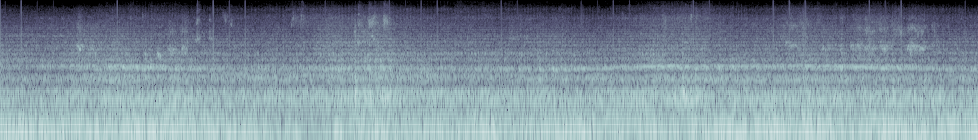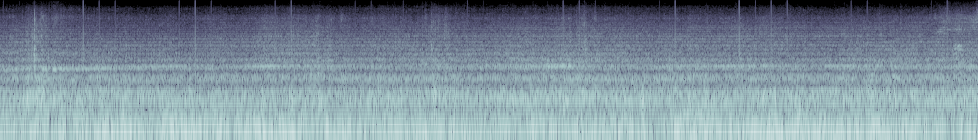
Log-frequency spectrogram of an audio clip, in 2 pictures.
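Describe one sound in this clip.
A four-stroke go-kart engine drones at full throttle close by.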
